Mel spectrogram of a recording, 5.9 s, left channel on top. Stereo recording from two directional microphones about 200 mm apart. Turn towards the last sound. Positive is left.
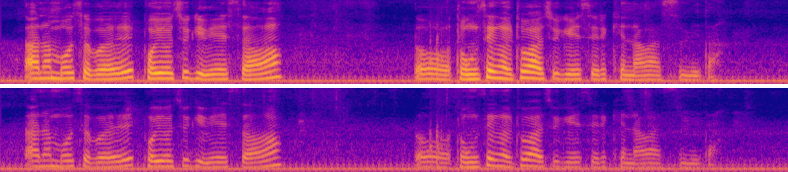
turn(degrees=45)  # may be behind; listen again after turning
